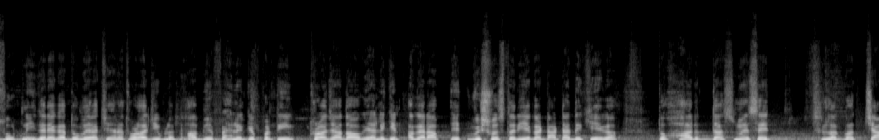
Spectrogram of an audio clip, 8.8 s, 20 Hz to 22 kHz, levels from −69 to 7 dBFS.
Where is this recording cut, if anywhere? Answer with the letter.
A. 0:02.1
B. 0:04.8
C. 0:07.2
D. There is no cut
A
